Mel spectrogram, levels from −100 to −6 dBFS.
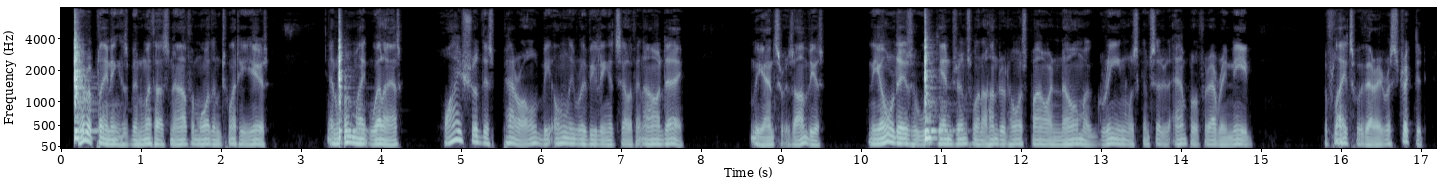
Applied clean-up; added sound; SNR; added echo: neural mask model RNNoise.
